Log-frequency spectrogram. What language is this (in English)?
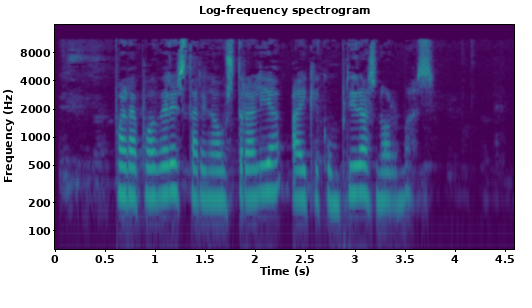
Galician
